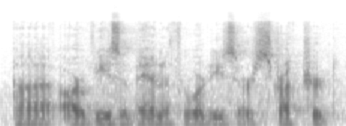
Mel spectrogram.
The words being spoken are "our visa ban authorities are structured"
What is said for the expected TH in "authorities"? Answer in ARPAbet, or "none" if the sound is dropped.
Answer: TH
